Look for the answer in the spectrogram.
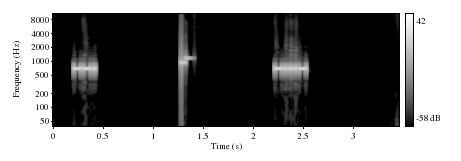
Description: Morse code, heard as a keyed tone, about 48 wpm, 700 Hz. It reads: G <BT>
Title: Single Character (Letter:Number:Punctuation:Prosign) Alt 50wpm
